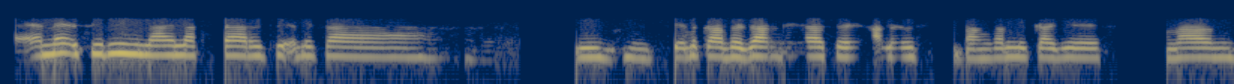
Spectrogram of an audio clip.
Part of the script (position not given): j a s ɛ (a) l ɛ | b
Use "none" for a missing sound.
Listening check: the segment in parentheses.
a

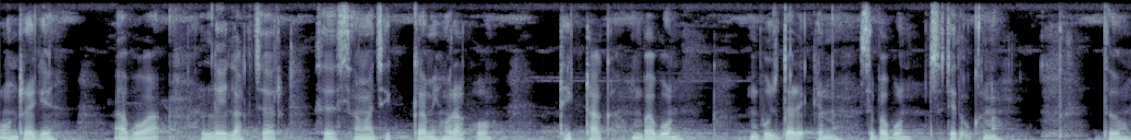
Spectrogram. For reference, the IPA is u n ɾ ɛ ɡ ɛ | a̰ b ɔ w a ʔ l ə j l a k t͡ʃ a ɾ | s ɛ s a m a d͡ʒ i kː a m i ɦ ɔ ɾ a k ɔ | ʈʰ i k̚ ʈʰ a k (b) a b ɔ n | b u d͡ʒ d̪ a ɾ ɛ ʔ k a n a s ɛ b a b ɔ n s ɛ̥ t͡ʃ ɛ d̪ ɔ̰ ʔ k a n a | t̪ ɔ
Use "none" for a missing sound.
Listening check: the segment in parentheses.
b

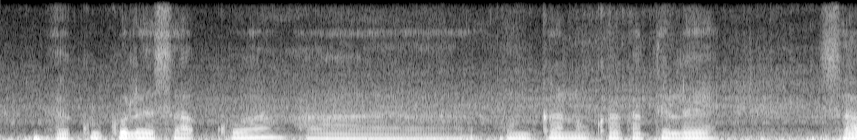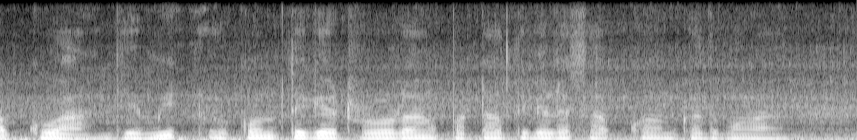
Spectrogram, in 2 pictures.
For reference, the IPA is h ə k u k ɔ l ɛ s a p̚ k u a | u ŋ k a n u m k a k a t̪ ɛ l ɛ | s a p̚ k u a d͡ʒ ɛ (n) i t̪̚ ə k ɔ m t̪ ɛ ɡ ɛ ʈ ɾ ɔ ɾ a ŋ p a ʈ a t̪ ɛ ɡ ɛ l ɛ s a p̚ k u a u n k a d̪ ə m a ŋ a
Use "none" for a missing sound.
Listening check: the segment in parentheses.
m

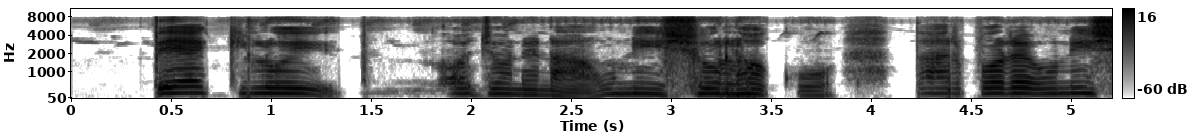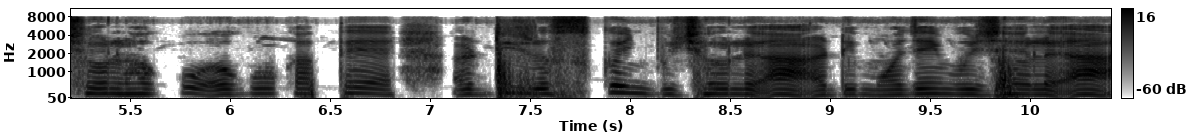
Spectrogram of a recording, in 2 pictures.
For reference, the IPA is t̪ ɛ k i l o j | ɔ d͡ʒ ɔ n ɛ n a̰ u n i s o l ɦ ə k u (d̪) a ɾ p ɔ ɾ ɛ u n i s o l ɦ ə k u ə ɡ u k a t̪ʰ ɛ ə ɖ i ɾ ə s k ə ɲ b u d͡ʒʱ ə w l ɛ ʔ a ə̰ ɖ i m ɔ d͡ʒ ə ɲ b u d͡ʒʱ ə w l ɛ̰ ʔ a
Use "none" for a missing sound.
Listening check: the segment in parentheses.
t̪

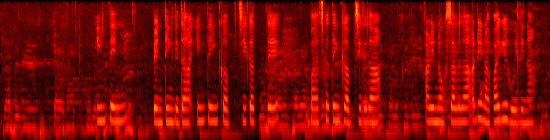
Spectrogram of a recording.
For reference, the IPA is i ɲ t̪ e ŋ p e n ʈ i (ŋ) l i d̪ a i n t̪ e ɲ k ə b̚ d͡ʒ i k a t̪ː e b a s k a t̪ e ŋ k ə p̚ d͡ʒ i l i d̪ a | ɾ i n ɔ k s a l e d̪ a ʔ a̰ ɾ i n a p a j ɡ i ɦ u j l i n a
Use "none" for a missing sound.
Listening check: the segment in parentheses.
ŋ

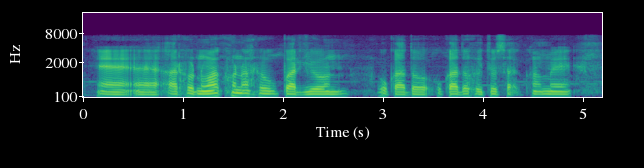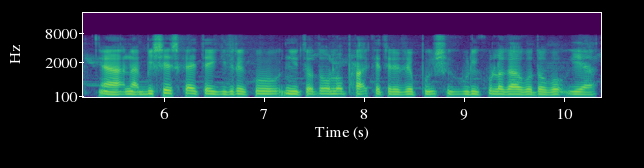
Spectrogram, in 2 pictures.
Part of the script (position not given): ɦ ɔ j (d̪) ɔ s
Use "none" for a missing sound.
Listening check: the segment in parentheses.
t̪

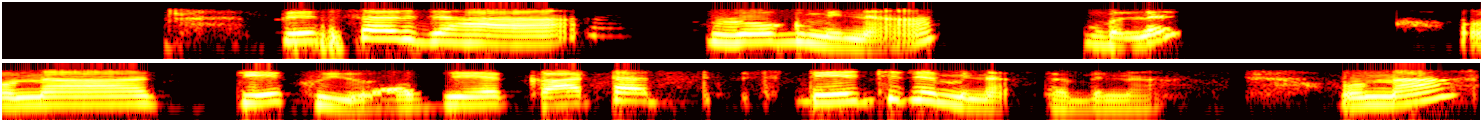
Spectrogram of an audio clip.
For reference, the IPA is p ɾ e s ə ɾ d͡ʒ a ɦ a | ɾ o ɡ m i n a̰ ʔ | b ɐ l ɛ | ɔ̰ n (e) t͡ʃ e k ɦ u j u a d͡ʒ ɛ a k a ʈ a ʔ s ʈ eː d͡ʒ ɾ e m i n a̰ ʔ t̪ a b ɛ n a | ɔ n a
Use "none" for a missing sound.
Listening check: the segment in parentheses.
a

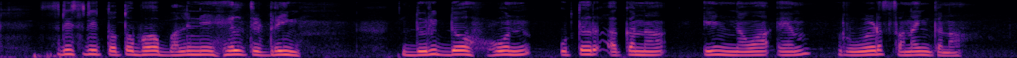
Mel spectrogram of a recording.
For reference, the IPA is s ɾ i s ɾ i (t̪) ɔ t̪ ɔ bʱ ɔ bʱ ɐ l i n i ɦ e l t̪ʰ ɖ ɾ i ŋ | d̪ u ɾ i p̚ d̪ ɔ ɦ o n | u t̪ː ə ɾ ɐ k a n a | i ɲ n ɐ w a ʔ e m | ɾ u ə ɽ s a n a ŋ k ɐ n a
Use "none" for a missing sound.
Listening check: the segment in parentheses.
t̪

